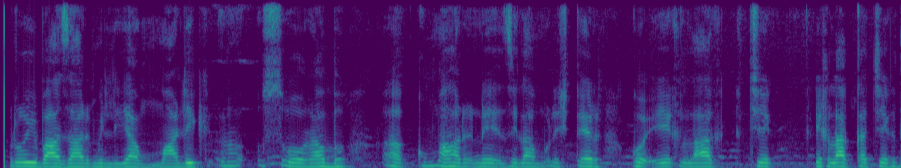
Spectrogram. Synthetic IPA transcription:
ɾuːibaːzaːɾmɪlijamaːlɪksoːɾɐb | kʊmaːɾnezɪlamɐɾiʃʈeːɾkoʔeːklat͡ʃek | eːklaːkːat͡ʃeːkd̪

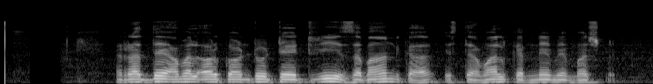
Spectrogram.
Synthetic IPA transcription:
ɾɐd̪ːeɐməlɔːɾkɔ̃ːɳʈuʈeːʈɾizɐbaːnkaɪst̪eːmaːlkɐɾnemẽmɐʃq

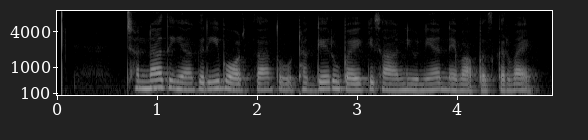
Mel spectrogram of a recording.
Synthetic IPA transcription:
t͡ʃʰənːãːd̪ijãːɡəɾiːbɔːɾt̪ãːt̪õːʈʰəɡːeɾʊpəekɪsaːnjuːnijənːeʋaːpəskəɾʋaːḛː

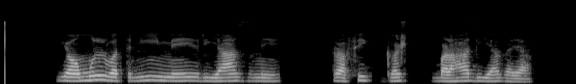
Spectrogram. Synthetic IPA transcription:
jɔːmʊlʋɐt̪nimẽɾɪjaːzmẽ | ʈɾaːfʰik̚ɡəʃʈ̚ | bɐɽ̤ad̪ijaɡɐjaː

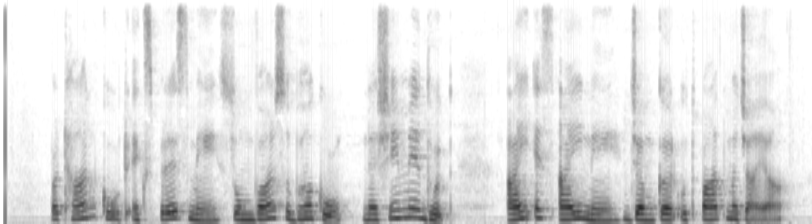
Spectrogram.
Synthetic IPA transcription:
pɐʈʰaːnkoːʈeːkspɾeːsmẽsoːmʋaːɾsʊbʱəkonɐʃemẽd̪ʱʊt̪ | aːiʔɛsaːined͡ʒɐmkəɾʊ̰t̪paːt̪mɐt͡ʃa̰ːja̰ː

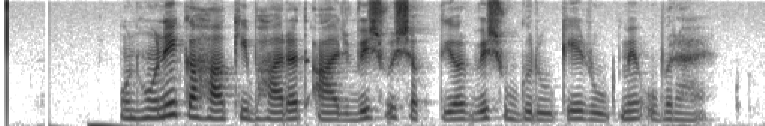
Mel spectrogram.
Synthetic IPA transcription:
ʊnɦõːnekɐɦakibʱaːɾət̪aːd͡ʒʋɪʃʋəʃək̚t̪iɔːɾʋɪʃʋəɡʊɾukeɾuːpmẽʔʊbɾaːeː

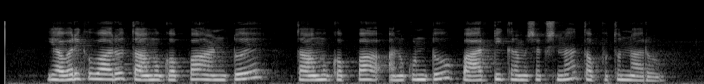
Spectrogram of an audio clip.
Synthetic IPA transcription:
ɛʋɐɾikiʋaːɾut̪aːmuɡɔpːɐɐɳʈue | t̪aːmuɡɔpːɐɐnukuɳʈuːpaːɾʈiːkɾɐmɐʃɐkʂɐɳɐt̪ɐpːut̪unːaːɾu

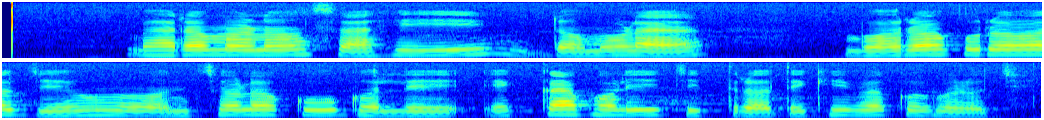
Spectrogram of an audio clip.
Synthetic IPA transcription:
bʱaɾɔmaɽ̃ɔsaɦiɖɔmɔɭa | bʱɔɾɔpuɾɔd͡ʒeũɔnt͡ʃɔɭɔkuɡʱɔleːkabʱɔɭit͡ʃit̪ɾɔd̪ekʰibakumiɭut͡ʃʰi̥

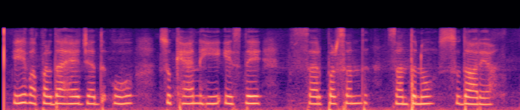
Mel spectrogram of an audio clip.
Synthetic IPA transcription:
eːʋaːpəɾd̪aːɦɛːd͡ʒəd̪oːsʊkʰːɛːnɦiːʔɪsd̪eː | səɾpəɾsənd̪ | sənt̪nũːsʊd̪aːɾɪjaː

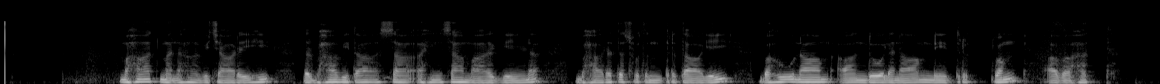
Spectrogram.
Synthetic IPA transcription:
mɐɦaːt̪mɐnɐɦɐ̆ʋit͡ʃaːɾɐjɦi | pɾɐbʱaːʋit̪aːsaːɐ̰ɦinsaːmaːɾɡeːɳɐ | bʱaːɾɐt̪ɐsʋɐt̪ɐnt̪ɾɐt̪aːjɐj | bɐɦunaːma̰ːnd̪oːlɐnaːmneːt̪ɾut̪ʋɐmɐ̰ʋɐɦɐt̪

